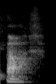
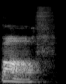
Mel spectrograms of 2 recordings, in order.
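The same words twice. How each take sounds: First: It is said in a plain northern accent. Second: It is said in a posh southern accent. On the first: This is the ordinary local way to say it. The speaker calls it right. "No, it's Bath" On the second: This is how a posh southern family says it. The speaker calls it wrong. "she's from a posh family that will call it Bath"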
